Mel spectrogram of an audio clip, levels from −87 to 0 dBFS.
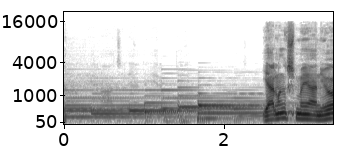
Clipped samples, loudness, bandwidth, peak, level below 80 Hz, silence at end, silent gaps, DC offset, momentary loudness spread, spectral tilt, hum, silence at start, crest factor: under 0.1%; -19 LUFS; 16 kHz; 0 dBFS; -52 dBFS; 0 s; none; under 0.1%; 15 LU; -4.5 dB/octave; none; 0 s; 18 dB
